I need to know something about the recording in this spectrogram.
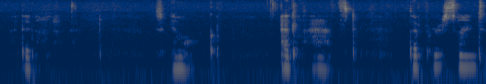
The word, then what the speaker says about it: Imbolc: She says you pronounce it Imbolc. I did not know that. So Imbolc.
